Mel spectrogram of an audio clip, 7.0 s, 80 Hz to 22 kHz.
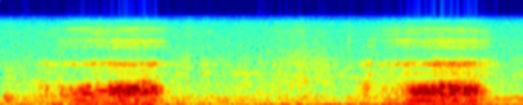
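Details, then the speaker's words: Snoring at 5:30 in the afternoon: two long, buzzing, tonal inspiratory snores about four to five seconds apart with quiet breathing between. "Yes, that's those boys snoring at 5:30 in the afternoon."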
